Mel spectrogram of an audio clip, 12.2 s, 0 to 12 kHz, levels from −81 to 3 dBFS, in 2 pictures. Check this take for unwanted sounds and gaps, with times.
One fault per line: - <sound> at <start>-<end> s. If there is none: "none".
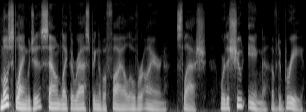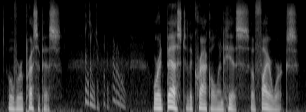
- chirp at 7.8-8.7 s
